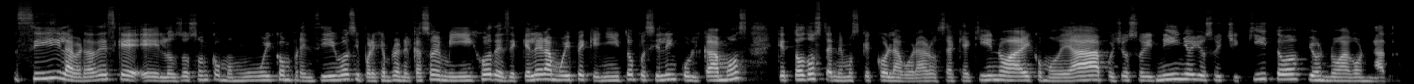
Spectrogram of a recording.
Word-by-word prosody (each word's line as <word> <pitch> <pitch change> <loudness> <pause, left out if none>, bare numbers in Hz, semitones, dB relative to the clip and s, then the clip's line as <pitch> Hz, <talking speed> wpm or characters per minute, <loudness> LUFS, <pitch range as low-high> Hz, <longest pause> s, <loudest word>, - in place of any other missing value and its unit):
Sí, 280 +3 -1
la 210 -5 +5
verdad 175 +2 -1
es 225 +1 -2
que 220 -5 +4 0.2
eh, 175 - -2
los 165 -1 -3
dos 185 -1 -4
son 210 +2 -5
como 200 -6 -5
muy 185 +3 -3
comprensivos 200 +2 -1
y 225 - -3
por 170 -4 -2
ejemplo, 185 +3 -2
en 180 - -2
el 170 - -4
caso 180 +5 -3
de 220 - +3
mi 180 -2 -1
hijo, 185 +6 +1
desde 175 -6 -2
que 195 - 0
él 205 - +3
era 235 0 +5
muy 205 -1 +2
pequeñito, 190 0 -2
pues 210 -3 -5
sí 200 - -3
le 225 +3 +1
inculcamos, 200 +5 +1 0.3
que 205 - -1
todos 220 +4 +2
tenemos 180 -2 -3
que 185 - -9
colaborar, 160 -4 -1
o 165 - -5
sea, 165 +1 -7
que 170 0 -8
aquí 200 +5 -3
no 205 -2 +2
hay 185 0 +5
como 180 -4 -5
de: 160 +1 -2
"Ah, 200 +3 +8
pues 180 -4 -7
yo 190 - -3
soy 185 -1 -4
niño, 235 +4 +2
yo 215 -3 0
soy 195 -2 -7
chiquito, 235 +7 -2
yo 205 -3 +2
no 175 -2 -1
hago 170 0 -2
nada". 160 0 -6
190 Hz, 240 wpm, -24 LUFS, 175-215 Hz, 0.3 s, Ah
